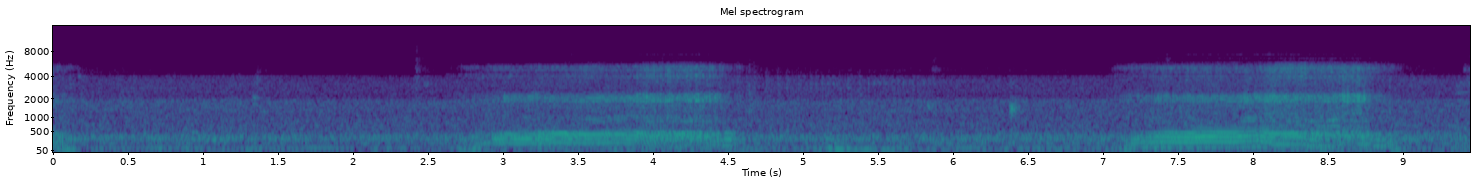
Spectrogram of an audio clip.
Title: funny snore|| Dubai ||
